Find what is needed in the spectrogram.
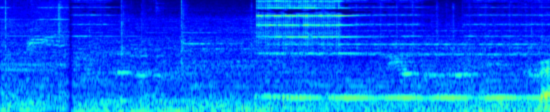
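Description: VGT slot machine's electronic sounds during a spin, then from about halfway a steady electronic ringing tone as the reels land on a small mixed-bar win and the credits pay out.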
